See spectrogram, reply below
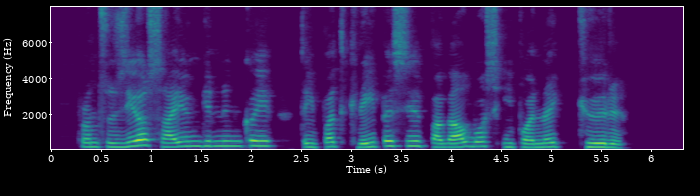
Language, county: Lithuanian, Kaunas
